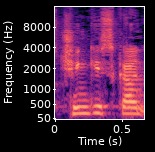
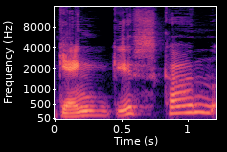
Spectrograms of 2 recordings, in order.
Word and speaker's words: Chinggis: on Chinggis Khan, how do we pronounce Chinggis Khan, even though it's written like Genghis Khan? Or no, it's not written. It should not be written that way either. Okay, I see. Yeah, so it's already spelled completely wrong.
